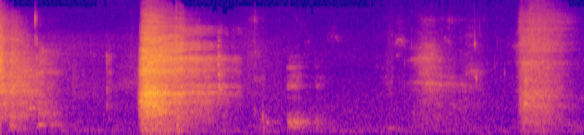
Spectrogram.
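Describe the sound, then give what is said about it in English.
Deep breaths are drawn and let out, with two loud, breathy rushes and a few faint breath sounds between them. “Now let's just all take a deep breath, okay?”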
